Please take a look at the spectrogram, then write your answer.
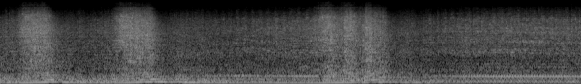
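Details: FJ40 with small-block Chevy V8, first start after Holley Sniper EFI install: low, slightly uneven idle from open exhaust with a few loud hissing bursts; engine runs, still needs tuning and vacuum setting.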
